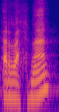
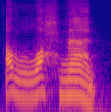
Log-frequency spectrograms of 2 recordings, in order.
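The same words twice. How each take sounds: First: The R sound is thin and light. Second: The R sound is thick and heavy. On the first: The speaker calls it wrong. "You don't say" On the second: The speaker calls it right. "the Ra has to be recited thick"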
